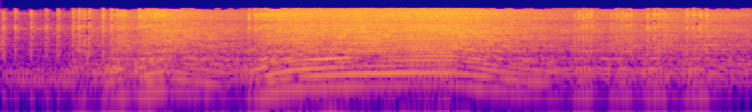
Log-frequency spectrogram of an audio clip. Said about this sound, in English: I do chainsaw carving. I do signs, tikis, easy stuff. It's just fun. I'm trying to get people involved in learning how to do it.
